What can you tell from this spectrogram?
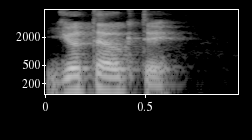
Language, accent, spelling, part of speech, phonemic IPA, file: French, France, yottaoctet, noun, /jɔ.ta.ɔk.tɛ/, LL-Q150 (fra)-yottaoctet.wav
- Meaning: yottabyte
